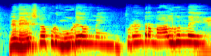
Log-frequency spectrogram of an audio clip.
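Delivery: high-pitched, incredulous outburst; startled, rushing into the question; astonished. Real, not acted. Startled by an extra fish, after gasp.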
